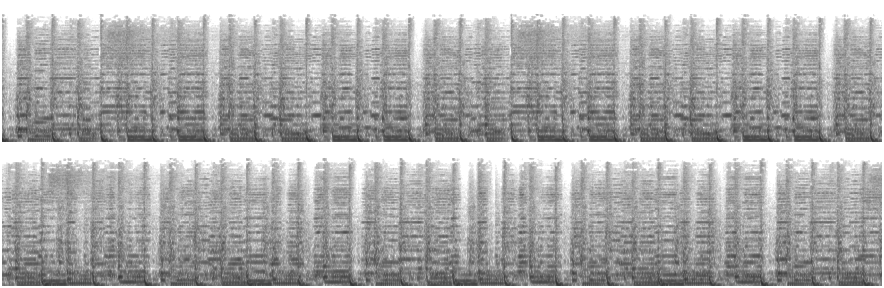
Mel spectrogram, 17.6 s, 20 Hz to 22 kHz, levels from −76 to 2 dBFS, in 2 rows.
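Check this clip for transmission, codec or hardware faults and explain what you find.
Two kinds of fault are present: a steady codec coloration across the whole clip, and two brief bursts of reception damage on top of it.

MP2 compression, throughout: the audio sounds dull, gurgling and granular, likely from MPEG Layer II coding at a low rate, around 80 kbps by the sound of it. Too few bits for 32 sub-bands shut off the upper bands and leave the rest coarsely quantised.

DAB burbling, 4.55 to 4.89 s and 10.60 to 11.04 s: corrupted bits from weak reception slip past error correction, at a rate of a fraction of a percent. Faulty samples then put short blips of noise in single sub-bands, and faulty scale factors make sub-bands jump in level for up to a frame, giving blips of noise and level jumps over the sound.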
